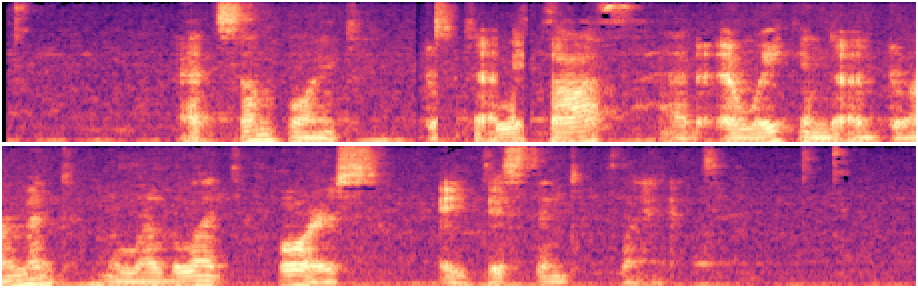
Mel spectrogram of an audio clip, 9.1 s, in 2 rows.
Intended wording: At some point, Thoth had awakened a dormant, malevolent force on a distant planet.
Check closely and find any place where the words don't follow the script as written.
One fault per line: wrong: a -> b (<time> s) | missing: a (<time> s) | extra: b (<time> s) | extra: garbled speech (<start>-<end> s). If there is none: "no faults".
extra: garbled speech (2.1-2.6 s)
missing: on (6.5 s)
